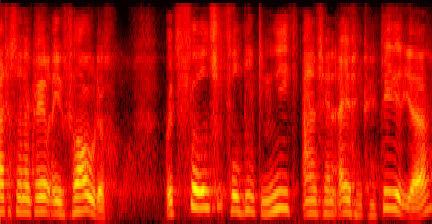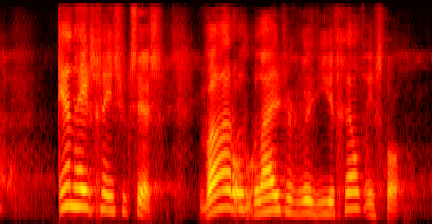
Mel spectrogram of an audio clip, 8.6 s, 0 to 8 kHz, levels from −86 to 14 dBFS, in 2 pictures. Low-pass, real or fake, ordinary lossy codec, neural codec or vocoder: 7.2 kHz; fake; MP3, 64 kbps; codec, 16 kHz, 1 kbps, FunCodec, trained on Chinese and English, 50 frames a second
